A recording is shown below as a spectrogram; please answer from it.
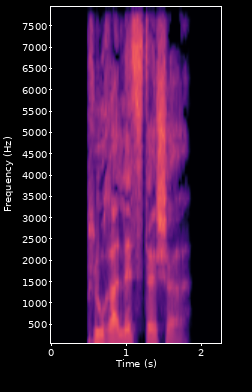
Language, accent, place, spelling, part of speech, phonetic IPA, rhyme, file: German, Germany, Berlin, pluralistische, adjective, [pluʁaˈlɪstɪʃə], -ɪstɪʃə, De-pluralistische.ogg
- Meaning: inflection of pluralistisch: 1. strong/mixed nominative/accusative feminine singular 2. strong nominative/accusative plural 3. weak nominative all-gender singular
